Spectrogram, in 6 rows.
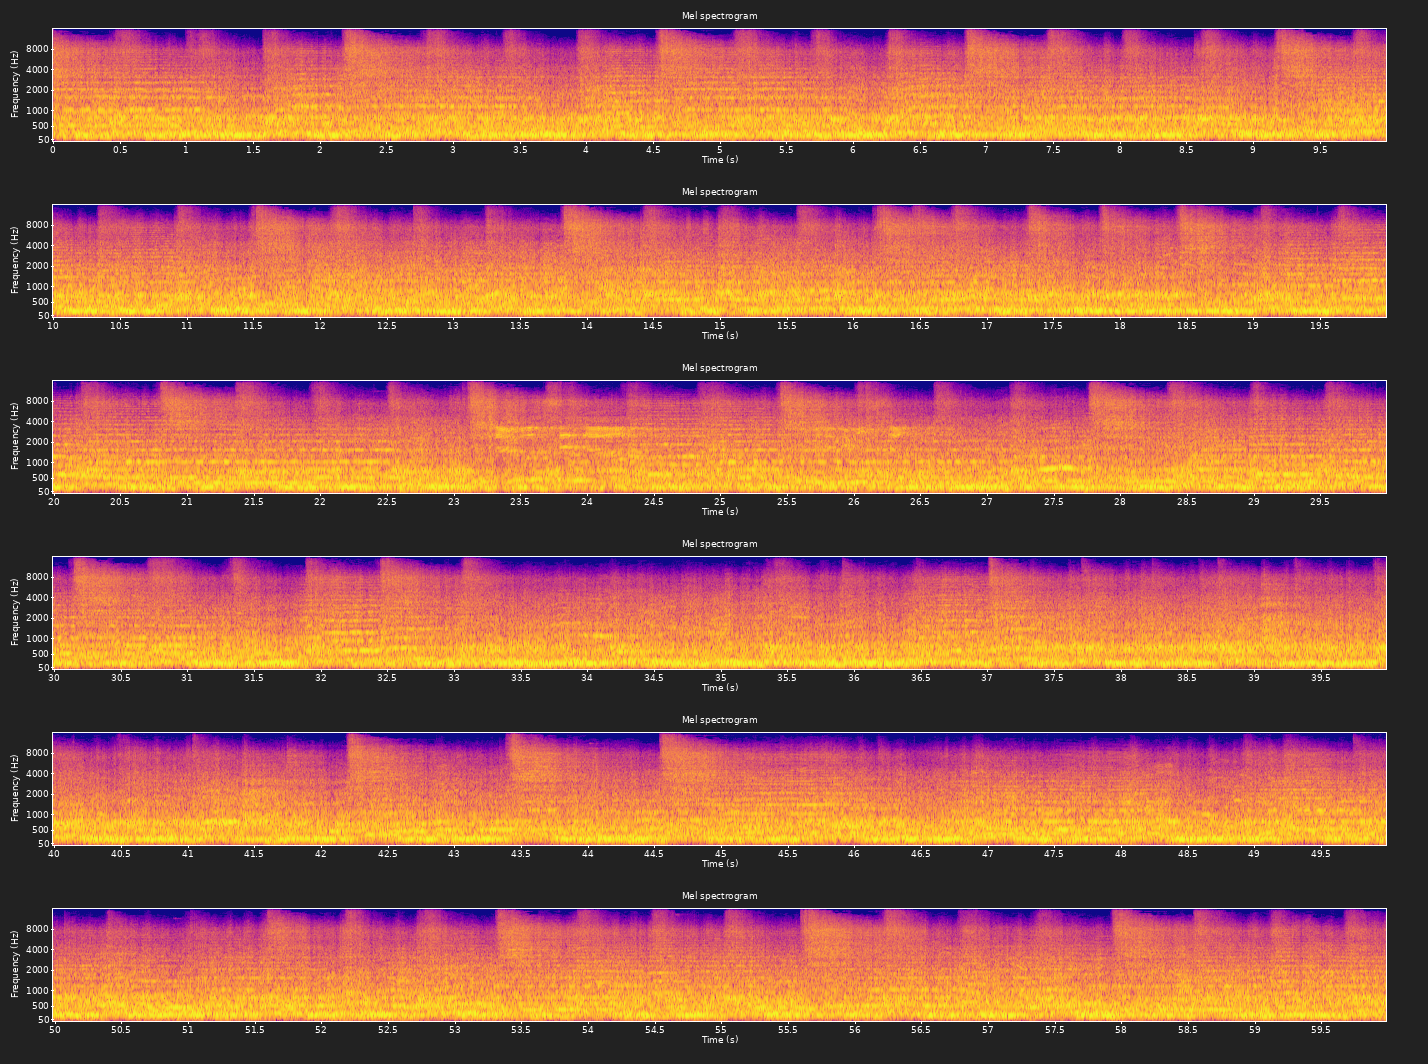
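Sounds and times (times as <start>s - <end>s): bass drums beating: 0.0s - 59.9s
trumpets: 0.0s - 59.9s
sousaphones: 21.2s - 28.7s.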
